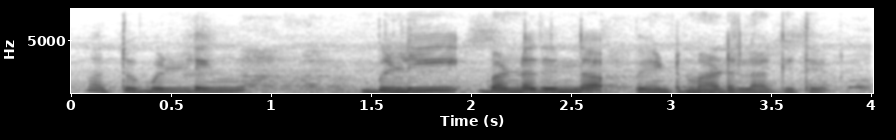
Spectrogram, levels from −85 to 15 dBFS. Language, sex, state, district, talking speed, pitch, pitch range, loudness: Kannada, female, Karnataka, Koppal, 90 wpm, 270 Hz, 245-280 Hz, -14 LUFS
